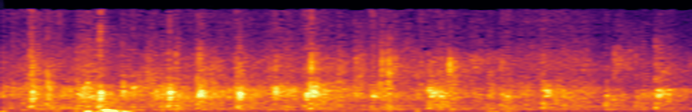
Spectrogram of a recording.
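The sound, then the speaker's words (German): A crowd gives a short burst of applause, many hands clapping densely and steadily at moderate volume for a few seconds, with no one speaking; the audience claps at the speaker's invitation during a talk about resilience. “Wenn ihr wollt, könnt ihr kurz klatschen, wenn das ein gutes Bild ist.”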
